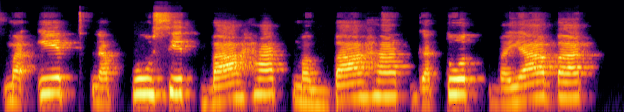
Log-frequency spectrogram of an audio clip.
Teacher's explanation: the dental stop t in Itawit is one of its notable feature. Unlike in Ibanag, which does not have the sound in the final position.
